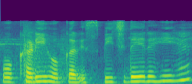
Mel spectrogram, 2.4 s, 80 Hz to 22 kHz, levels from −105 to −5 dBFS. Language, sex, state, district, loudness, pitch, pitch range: Hindi, female, Bihar, Araria, -18 LUFS, 210 Hz, 200-225 Hz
